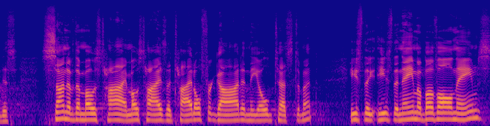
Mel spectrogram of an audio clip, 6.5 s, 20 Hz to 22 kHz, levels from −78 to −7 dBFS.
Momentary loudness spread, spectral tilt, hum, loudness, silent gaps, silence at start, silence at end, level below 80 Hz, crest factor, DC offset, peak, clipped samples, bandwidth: 9 LU; -5.5 dB/octave; none; -28 LUFS; none; 0 s; 0 s; -70 dBFS; 16 dB; under 0.1%; -12 dBFS; under 0.1%; 19.5 kHz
